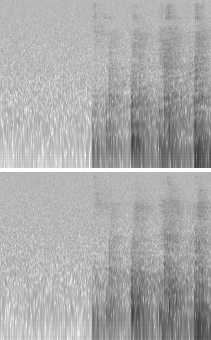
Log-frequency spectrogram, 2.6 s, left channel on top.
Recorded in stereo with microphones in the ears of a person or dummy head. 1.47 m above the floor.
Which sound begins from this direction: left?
Running footsteps, at 1.1 s.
